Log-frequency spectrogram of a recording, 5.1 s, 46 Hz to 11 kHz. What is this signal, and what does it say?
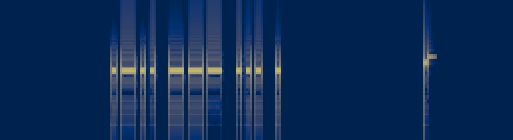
Morse code, heard as a keyed tone, about 25 wpm, 700 Hz. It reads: LOSE
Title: Top 1001-1250 Words 25wpm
